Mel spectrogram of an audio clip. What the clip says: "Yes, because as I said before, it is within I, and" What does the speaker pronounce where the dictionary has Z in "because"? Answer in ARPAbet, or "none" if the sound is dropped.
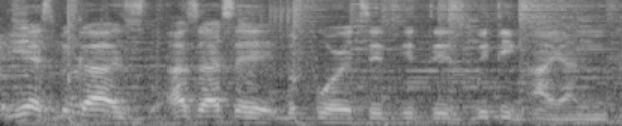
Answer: Z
